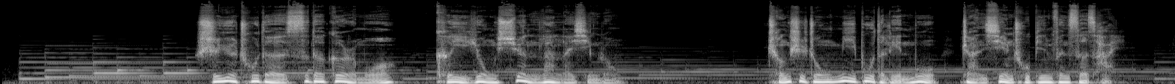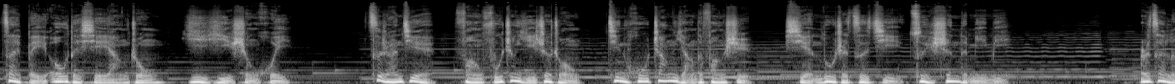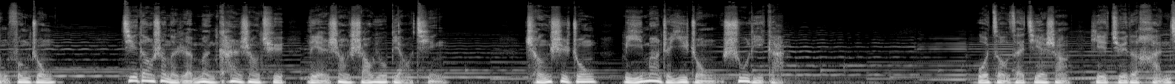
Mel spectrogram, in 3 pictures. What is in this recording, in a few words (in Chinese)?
朗诵, 柔情; 诺贝尔奖的魅力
